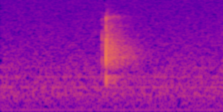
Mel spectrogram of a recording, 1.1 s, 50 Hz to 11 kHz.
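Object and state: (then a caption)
Folding knife liner lock fully engaged. A Buck Vantage Pro folding knife is flicked open hard so its liner lock bar snaps into place. A single sharp, bright click peaks near 2 kHz and dies away in a fraction of a second. That final little snap shows the lock is fully engaged; without it the lock may not be engaged and the blade could close.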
